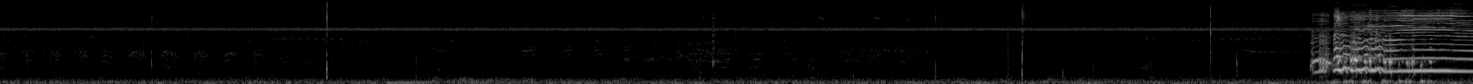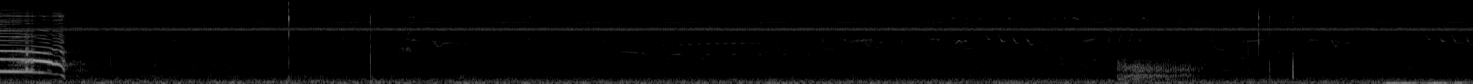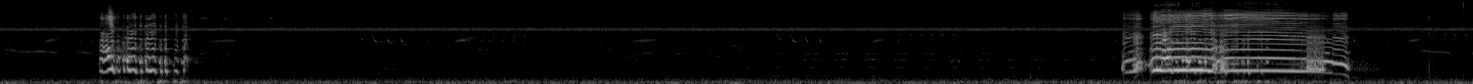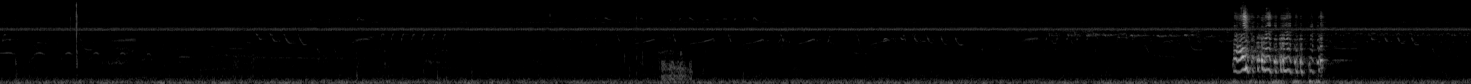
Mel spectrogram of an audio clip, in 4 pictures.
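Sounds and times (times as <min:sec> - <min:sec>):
high insect drone: 0:00.0 - 0:58.9
turkey gobbling: 0:13.1 - 0:15.4, 0:30.4 - 0:31.4, 0:40.7 - 0:43.0, 0:56.5 - 0:57.5
rooster crowing: 0:13.1 - 0:15.5, 0:40.7 - 0:43.0.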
